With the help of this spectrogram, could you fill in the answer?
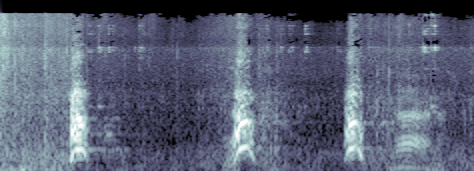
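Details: Beagle during rescue dog training, locating hidden victims, three in ten minutes with two inaccessible to it; three loud, clipped barks spaced about a second apart, with a faint low human voice near the end.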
